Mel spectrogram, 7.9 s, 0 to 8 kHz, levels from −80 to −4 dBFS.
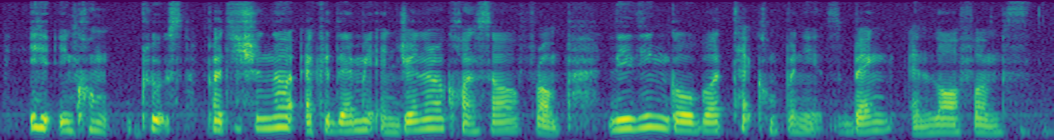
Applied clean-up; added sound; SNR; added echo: none; none; none; none.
